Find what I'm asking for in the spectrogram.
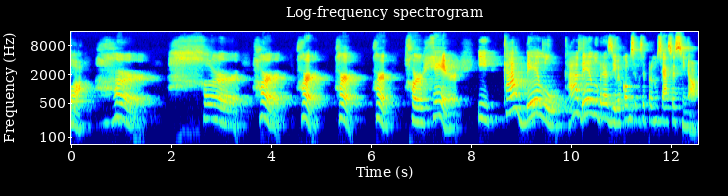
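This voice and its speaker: Brazilian woman teacher, higher voice, echoey room, patient lyric walkthrough. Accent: Brazilian Portuguese. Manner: explains slowly, repeats English phrases for pronunciation. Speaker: English teacher. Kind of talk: explaining song lyrics to learners.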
